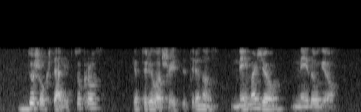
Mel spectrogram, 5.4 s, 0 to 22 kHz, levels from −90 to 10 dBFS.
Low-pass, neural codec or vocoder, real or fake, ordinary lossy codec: 3.6 kHz; vocoder, 44.1 kHz, 128 mel bands every 256 samples, BigVGAN v2; fake; AAC, 32 kbps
